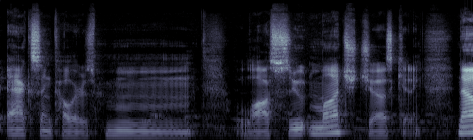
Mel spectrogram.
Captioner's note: hums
